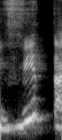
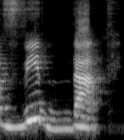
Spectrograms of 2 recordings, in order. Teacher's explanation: o T é uma consoante surda, O D é uma consoante sonora · A única diferença dessas consoantes homorgânicas é a questão da sonoridade, que uma é surda e a outra é sonora.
